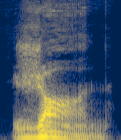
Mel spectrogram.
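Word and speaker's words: ژ: has three dots and it's pronounced like the way the french say jay like jean the name jean that's je is how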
